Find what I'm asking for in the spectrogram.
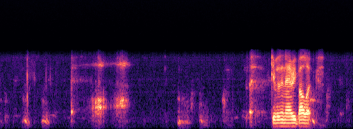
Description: My very talented housemate, showing his burping prowess !!!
